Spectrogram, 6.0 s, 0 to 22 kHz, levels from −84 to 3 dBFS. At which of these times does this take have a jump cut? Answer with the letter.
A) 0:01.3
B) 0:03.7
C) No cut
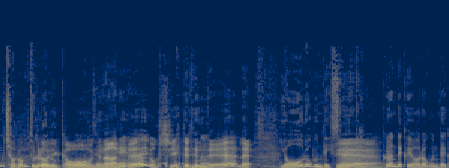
B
